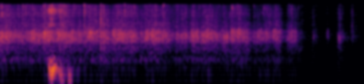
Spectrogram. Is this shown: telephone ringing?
no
